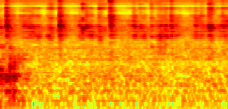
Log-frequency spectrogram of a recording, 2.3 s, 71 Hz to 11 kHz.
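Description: Irregular light metallic clicks and clinks from a partly assembled airsoft V2 gearbox shell being handled and moved about by hand.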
